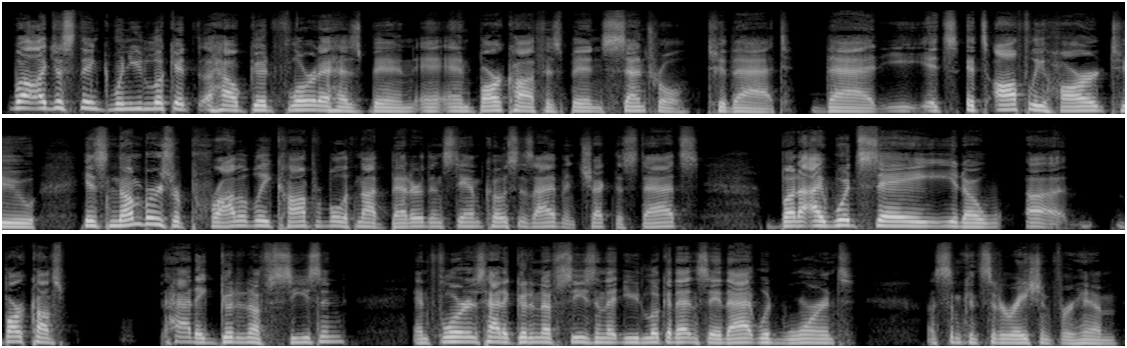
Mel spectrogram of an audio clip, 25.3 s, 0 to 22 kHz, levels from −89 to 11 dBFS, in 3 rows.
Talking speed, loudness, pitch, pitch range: 180 wpm, -19 LUFS, 145 Hz, 130-160 Hz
